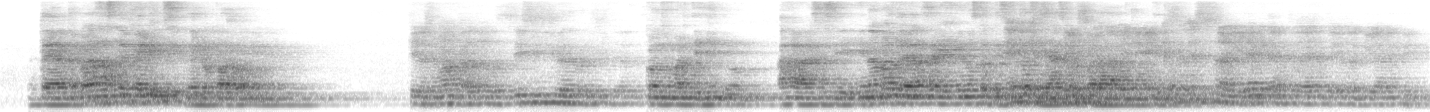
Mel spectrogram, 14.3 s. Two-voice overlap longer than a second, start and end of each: 0.8-2.5, 10.0-11.9

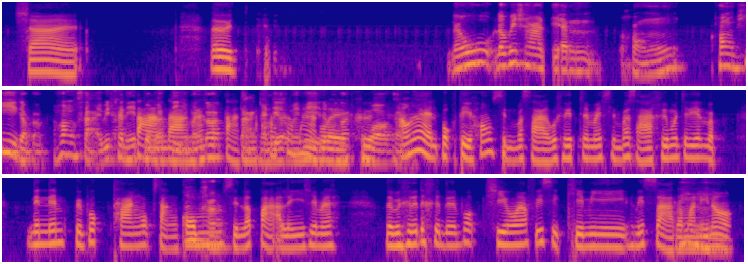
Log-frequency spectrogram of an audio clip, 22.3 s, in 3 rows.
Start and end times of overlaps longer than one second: 9.0-11.5

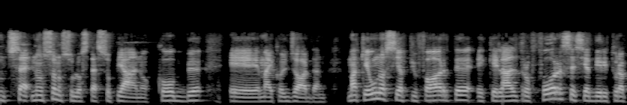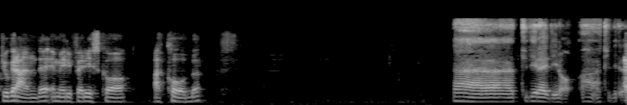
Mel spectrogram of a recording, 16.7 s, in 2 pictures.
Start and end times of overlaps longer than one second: none

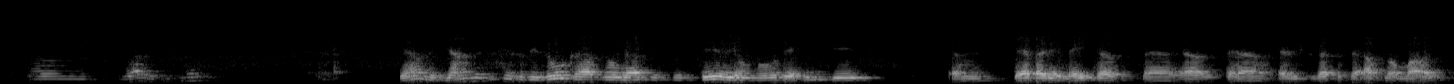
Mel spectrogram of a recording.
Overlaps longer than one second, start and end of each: none

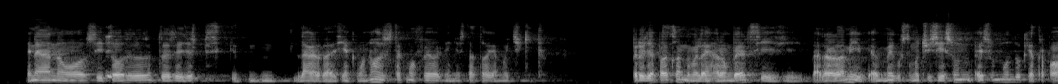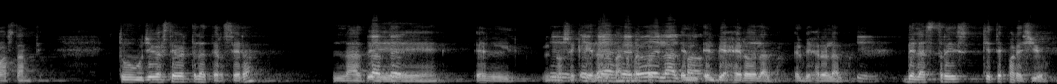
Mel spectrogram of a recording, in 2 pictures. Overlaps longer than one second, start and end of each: 16.1-17.6

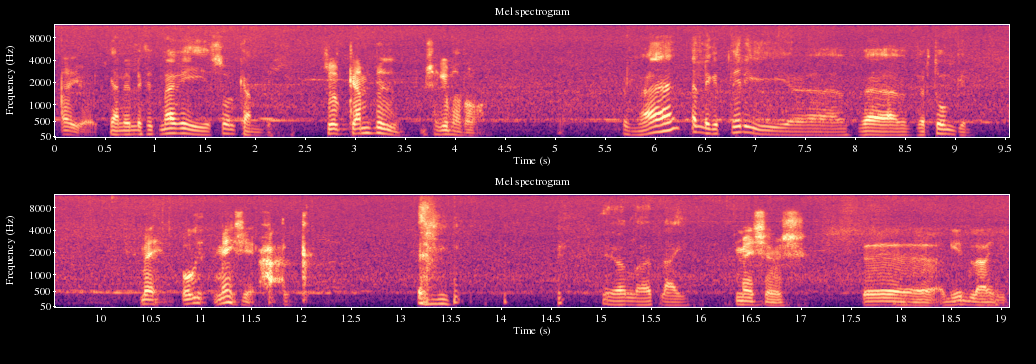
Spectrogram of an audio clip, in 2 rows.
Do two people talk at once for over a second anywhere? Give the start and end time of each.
none

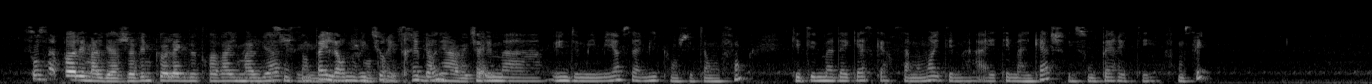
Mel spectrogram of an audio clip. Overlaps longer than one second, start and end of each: 2.4-5.0

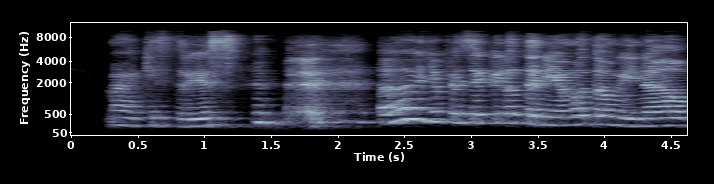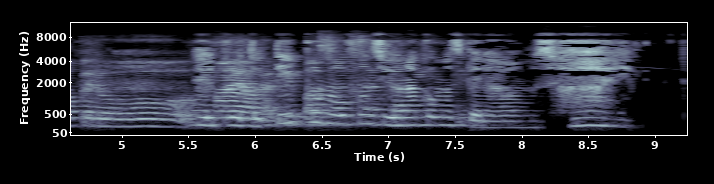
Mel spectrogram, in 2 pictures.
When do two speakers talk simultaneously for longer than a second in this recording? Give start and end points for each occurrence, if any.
5.6-7.6

